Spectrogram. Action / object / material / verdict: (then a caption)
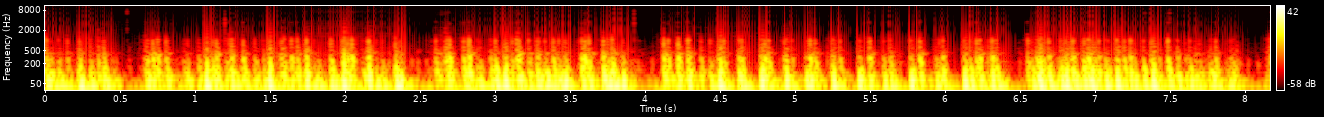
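scrape / rubber dolphin squeeze toy with gel bead filling / rubber / none. A blue squishy rubber dolphin toy filled with gel beads is squeezed and scratched with fingertips close to the mic. It makes a dense run of rapid, deep, squelchy pops and crackles, almost all low-pitched, with only brief pauses between bursts.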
